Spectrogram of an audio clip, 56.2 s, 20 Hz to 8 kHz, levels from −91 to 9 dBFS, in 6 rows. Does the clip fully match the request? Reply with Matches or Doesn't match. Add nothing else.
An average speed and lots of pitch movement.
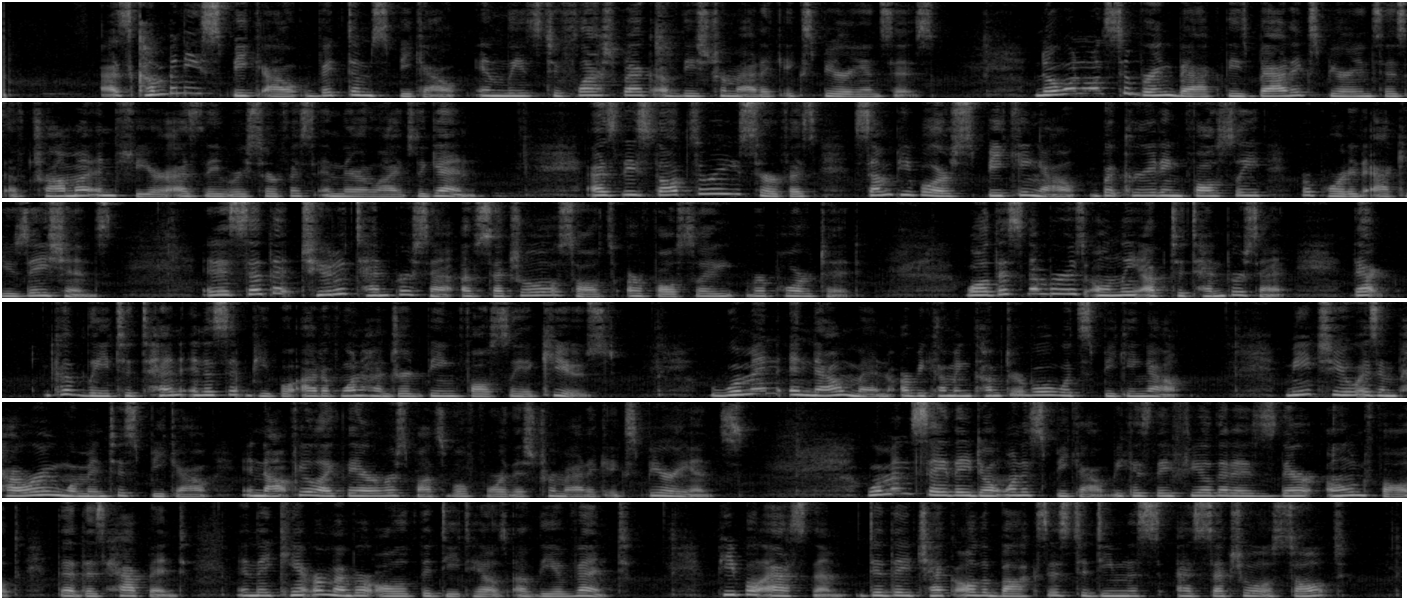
Doesn't match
